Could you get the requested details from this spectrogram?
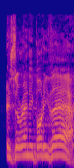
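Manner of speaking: loud, high shout directed upward. A storyteller voices a man hanging from a tree high above the ocean, shouting up. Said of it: "he shouts up".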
